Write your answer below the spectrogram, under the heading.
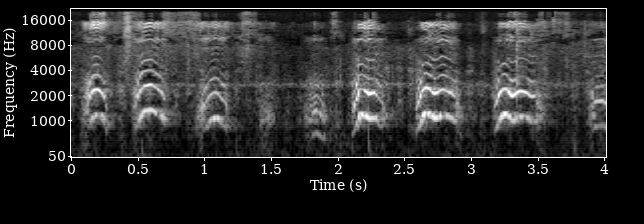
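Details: A dog from a family of a mother dog and her puppies born in an old house whimpers in a repeated series of high, arched, whining cries, about two each second, with some louder and some softer.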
